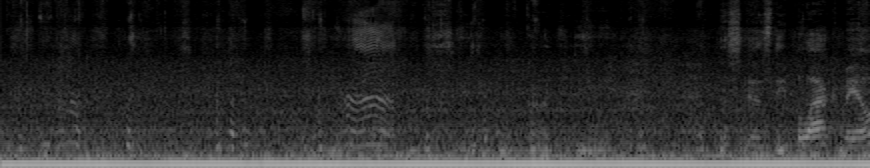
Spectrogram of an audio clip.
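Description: One-week-old puppies nursing, making small squeaks and grunts, with one short wavering whimper about three and a half seconds in, over a loud steady low hum.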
